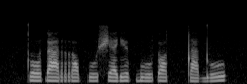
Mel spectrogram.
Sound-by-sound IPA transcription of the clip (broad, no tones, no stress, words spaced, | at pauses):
t̪oɗarɔ puʃɛɾʲø ɓuɗɔtːa d̪u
